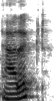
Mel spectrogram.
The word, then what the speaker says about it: addict: have a question about the word addict um so first syllable stress black cat vowel second syllable has the lax if vowel and addict addict we do a little cluster there at the end addict um and um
